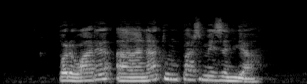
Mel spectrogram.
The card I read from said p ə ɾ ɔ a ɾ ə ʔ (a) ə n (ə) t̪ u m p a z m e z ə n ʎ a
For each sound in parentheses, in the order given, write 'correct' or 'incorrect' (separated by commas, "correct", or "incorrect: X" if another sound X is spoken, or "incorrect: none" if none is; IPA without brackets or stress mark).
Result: correct, incorrect: a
